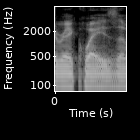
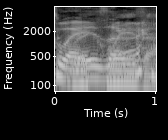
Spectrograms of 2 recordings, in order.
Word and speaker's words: Rayquaza: But yeah, he meant to say Rayquaza. We say it properly here on the show. I was going to say, please, Austin, it's Rayquaza.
